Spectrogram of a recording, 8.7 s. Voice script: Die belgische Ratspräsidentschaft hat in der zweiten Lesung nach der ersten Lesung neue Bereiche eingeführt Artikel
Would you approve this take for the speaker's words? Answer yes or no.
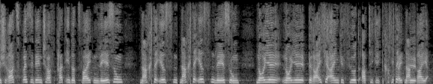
no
